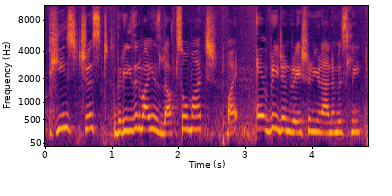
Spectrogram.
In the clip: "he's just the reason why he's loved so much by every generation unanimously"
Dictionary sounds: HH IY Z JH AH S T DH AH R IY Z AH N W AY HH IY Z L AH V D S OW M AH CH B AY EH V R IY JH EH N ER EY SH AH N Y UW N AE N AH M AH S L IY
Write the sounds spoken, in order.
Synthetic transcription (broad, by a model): HH IY Z JH AH S T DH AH R IY Z AH N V AY HH IY Z L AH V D S OW M AH CH B AY EH V R IY JH EH N ER EY SH AH N Y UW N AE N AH M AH S L IY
